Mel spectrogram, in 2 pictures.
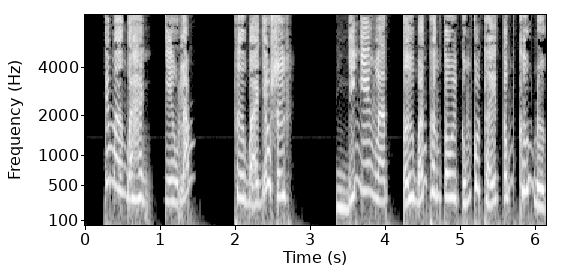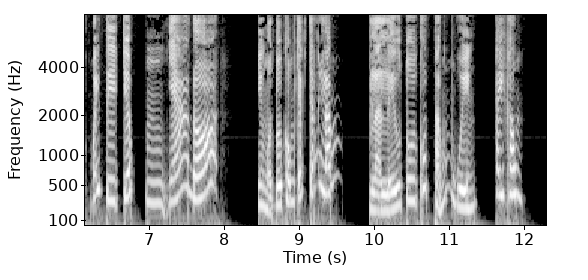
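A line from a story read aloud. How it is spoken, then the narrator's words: Squeaky mouse-like voice. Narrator (Vietnamese): Bằng giọng nói chinh chích như tiếng chuột, giáo sư Flitwick nói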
